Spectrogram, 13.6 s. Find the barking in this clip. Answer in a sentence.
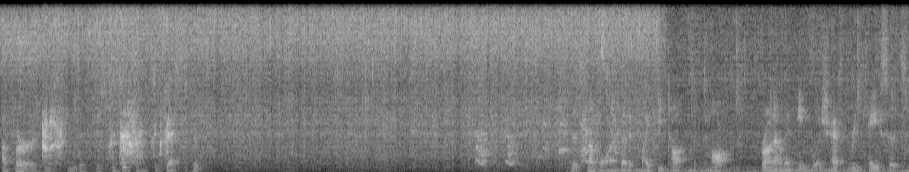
You can hear the barking from 0.6 to 2.6 s and from 7.1 to 9.3 s.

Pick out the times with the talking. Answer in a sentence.
The talking can be heard from 0.0 to 3.0 s and from 8.5 to 13.5 s.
